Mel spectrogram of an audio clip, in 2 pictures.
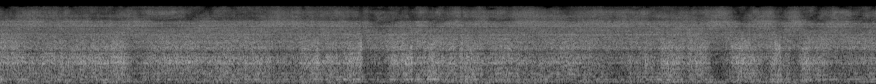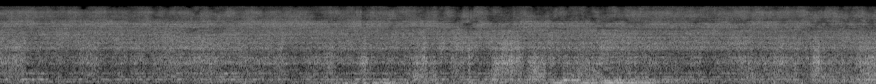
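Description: Sparks crackle and spit as hot metal is cut.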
